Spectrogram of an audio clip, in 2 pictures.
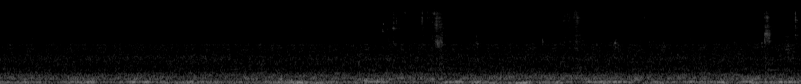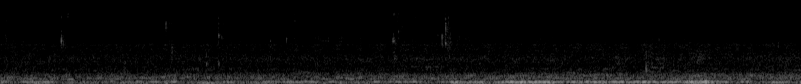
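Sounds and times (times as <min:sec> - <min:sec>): steady low hum: 0:00.0 - 0:16.0
person chewing food: 0:03.6 - 0:16.0.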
